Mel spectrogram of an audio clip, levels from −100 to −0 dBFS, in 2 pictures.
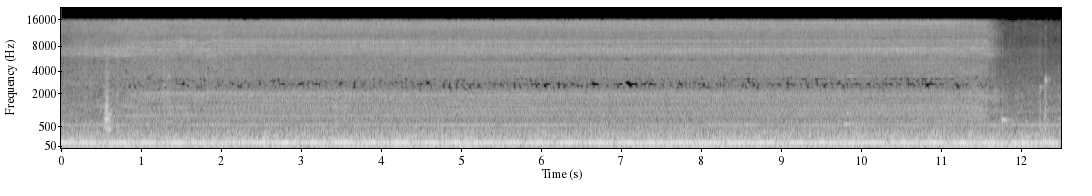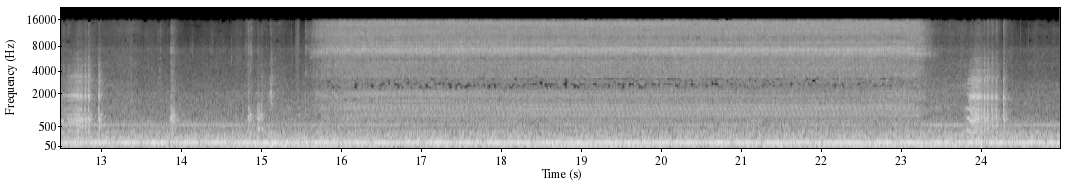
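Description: From 14.94 s to the end of the clip, Wi-Fi interference is heard. A nearby Wi-Fi radio is leaking into the audio circuit, which rectifies its transmissions into audible clicks. The radio's beacon repeats every 102.4 ms. That gives a steady ticking just under ten times a second. The ticks sit well below the main sound, roughly 30 dB down. They are faint but regular, and they persist to the final moment.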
